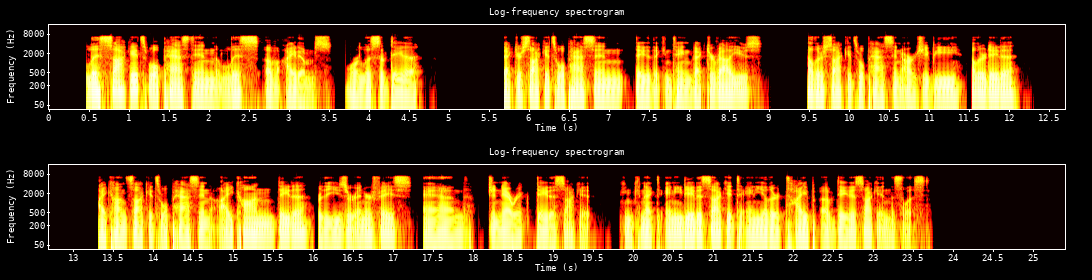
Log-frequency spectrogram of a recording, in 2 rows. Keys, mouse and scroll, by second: 23.8 click.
